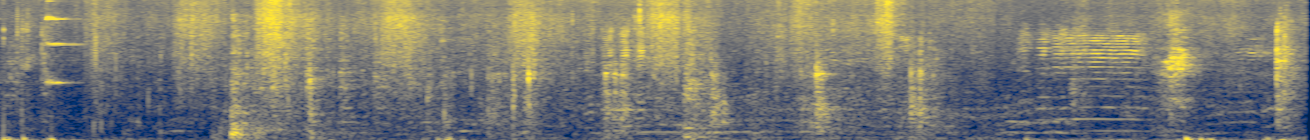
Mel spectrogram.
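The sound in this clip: Goats bleating in a milking parlour next to the goat barn and waiting area, with many overlapping bleats of varying pitch, some loud and nasal, continuing throughout over steady background noise.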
